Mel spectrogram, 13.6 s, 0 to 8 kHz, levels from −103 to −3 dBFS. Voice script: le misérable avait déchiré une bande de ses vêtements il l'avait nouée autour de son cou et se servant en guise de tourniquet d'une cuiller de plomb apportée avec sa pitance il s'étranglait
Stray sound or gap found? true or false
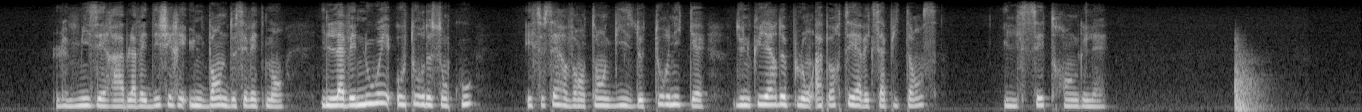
true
